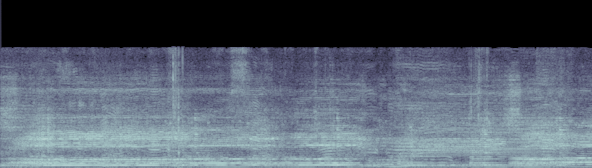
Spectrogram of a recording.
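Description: Okinawan eisa song sung by several voices together over a PA, in long held notes that slide between pitches.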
